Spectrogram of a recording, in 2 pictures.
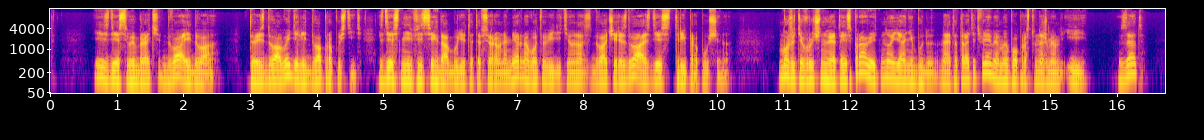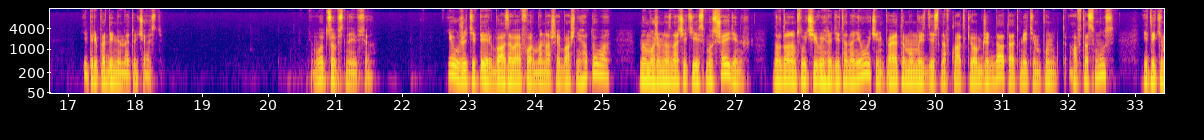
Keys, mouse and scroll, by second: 1.2 click, 1.7 click, 5.5 middle click, 8.6 middle click, 12.2 middle click, 14.9 e, 20.5 alt+a, 21.2 Tab, 21.5 scroll down 2, 22.2 middle click, 23.2-23.6 scroll down 3, 23.8 shift+middle click, 25.6 right click, 27.2 scroll up 2, 30.1 click, 31.0 click, 32.0 click.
